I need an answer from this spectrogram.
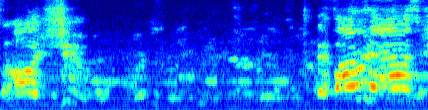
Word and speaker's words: au jus: A French dip is so luxurious, that shit comes with no dipping sauce, and that dipping sauce is pronounced au jus.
